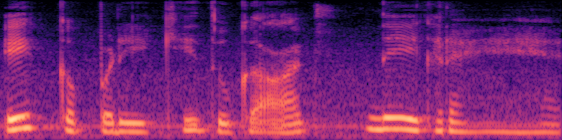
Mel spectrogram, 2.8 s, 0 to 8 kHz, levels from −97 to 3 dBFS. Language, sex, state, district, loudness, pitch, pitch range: Hindi, female, Chhattisgarh, Raipur, -20 LUFS, 200 Hz, 185-230 Hz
